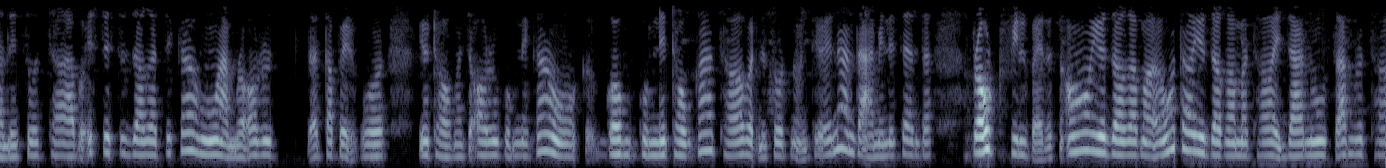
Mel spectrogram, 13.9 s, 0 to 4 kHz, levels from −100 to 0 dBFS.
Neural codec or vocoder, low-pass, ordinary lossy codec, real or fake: none; 3.6 kHz; none; real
